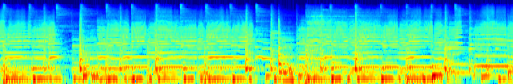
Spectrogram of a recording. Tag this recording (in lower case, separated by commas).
music, jazz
